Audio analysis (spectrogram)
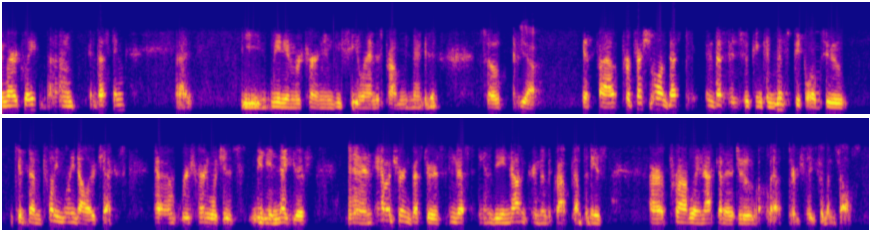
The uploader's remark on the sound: I apologize in advance for my audio quality — I was calling internationally from an iPhone.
